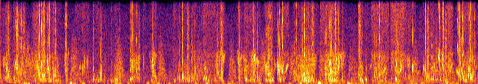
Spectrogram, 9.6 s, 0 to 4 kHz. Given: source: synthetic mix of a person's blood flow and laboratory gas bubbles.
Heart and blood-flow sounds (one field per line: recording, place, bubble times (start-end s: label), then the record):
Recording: Doppler ultrasound of blood flow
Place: subclavian vein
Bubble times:
0.00-0.54 s: bubbles
0.61-1.21 s: bubbles
1.27-1.38 s: bubbles
1.49-1.78 s: bubbles
1.83-2.12 s: bubbles
2.20-2.42 s: bubbles
2.57-2.80 s: bubbles
2.85-2.91 s: bubbles
2.98-3.18 s: bubbles
3.45-4.51 s: bubbles
4.71-5.23 s: bubbles
5.26-5.78 s: bubbles
5.84-6.35 s: bubbles
6.39-6.92 s: bubbles
7.13-7.77 s: bubbles
7.80-8.32 s: bubbles
8.43-9.06 s: bubbles
9.09-9.57 s: bubbles
From the record:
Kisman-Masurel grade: 342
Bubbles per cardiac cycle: rolling drumbeat, 9 or more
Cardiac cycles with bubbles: 100%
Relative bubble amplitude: moderate (0.250 to 0.450)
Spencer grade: 3 (all of the cardiac periods contain showers or single bubble signals, but not dominating or overriding the cardiac motion signals)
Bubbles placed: anywhere in the cardiac cycle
